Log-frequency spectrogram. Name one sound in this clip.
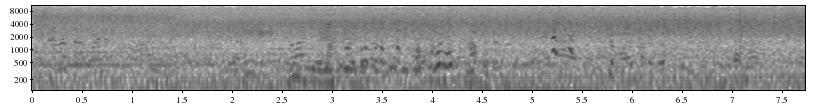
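A crowd of young people chatter and call out nearby.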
